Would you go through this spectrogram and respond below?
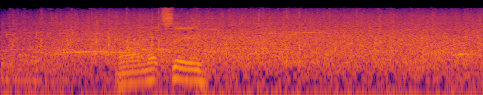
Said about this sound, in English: Getting a nice hand from the crowd here at Military Appreciation Day at Yankee Stadium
